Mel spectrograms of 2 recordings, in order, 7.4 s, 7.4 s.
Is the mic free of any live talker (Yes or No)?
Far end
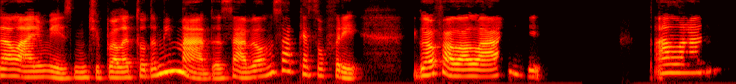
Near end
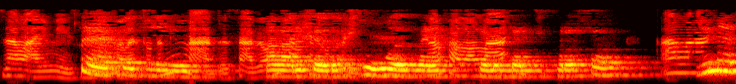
No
